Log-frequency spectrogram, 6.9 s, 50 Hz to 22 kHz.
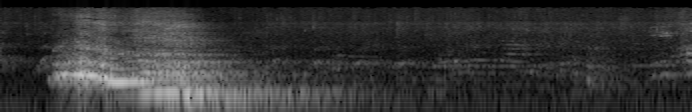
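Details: Caged tiger at Tobe Zoo in Tobu, Ehime Prefecture, Japan, filmed in early December 2023, growling while pacing: one loud, deep, rough growl swelling and fading over about two seconds, then quiet with faint voices.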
